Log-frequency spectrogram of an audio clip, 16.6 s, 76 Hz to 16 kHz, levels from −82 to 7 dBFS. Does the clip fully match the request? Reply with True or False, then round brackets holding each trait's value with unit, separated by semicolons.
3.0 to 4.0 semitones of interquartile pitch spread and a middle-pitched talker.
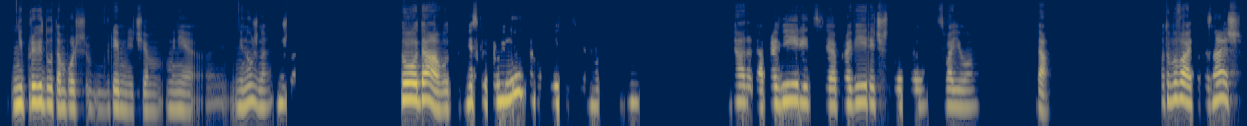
False (3.4 semitones; 200 Hz)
